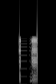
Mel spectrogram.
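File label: Public Safety Tactical, p25; wake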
